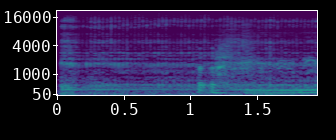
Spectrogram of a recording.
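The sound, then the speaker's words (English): A voice imitates a small car engine purr with buzzing lips: a steady, low, rumbling drone that swells louder partway through and holds for about two seconds, with no talking. “But then he'd do this other kind of thing with his lips where it'd be like.”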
